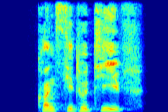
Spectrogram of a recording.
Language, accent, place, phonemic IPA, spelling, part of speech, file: German, Germany, Berlin, /ˌkɔnstituˈtiːf/, konstitutiv, adjective, De-konstitutiv.ogg
- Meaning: constitutive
